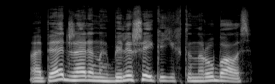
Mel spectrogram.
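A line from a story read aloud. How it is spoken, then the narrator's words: Distant male grumbling. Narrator (Russian): проворчал из глубины комнаты мужской голос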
